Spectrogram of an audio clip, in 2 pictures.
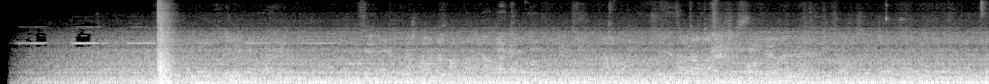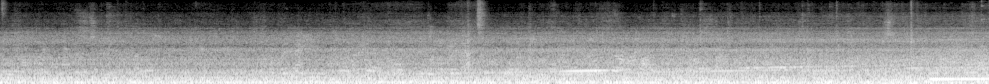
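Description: A train rumbles steadily along the tracks through a tunnel.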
